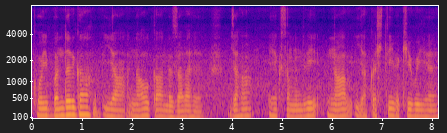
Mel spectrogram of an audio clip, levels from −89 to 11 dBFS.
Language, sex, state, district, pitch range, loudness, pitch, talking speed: Hindi, male, Rajasthan, Bikaner, 115-130 Hz, -20 LUFS, 125 Hz, 120 wpm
